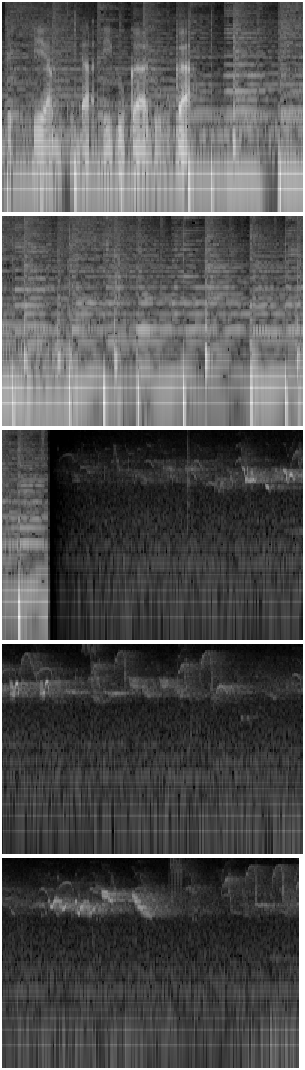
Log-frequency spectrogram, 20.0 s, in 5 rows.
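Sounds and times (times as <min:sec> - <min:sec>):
small birds chirping: 0:08.8 - 0:20.0.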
